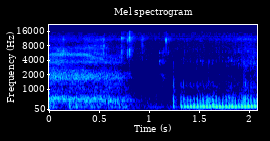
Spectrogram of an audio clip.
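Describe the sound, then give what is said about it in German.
A male domestic cat lying on a person's lap purring, a steady rumbling vibration that swells loudly in the second half after some soft rustling, with no voices present. “Ja, was jetzt vielleicht im Hintergrund hörst, ist mein Kater, der hat sich auf meinen Schoß gelegt und schnurrt jetzt so ganz laut.”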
